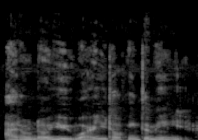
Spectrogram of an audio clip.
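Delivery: réplique imitée nettement plus aiguë et outrée; mock defensive retort. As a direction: jouer le type agacé qui se défend. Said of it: "argument gets really aggressive and loud".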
